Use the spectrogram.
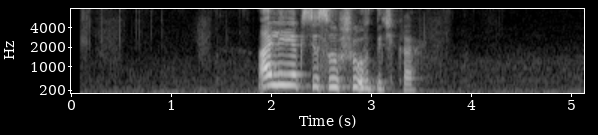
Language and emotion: Russian, positive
